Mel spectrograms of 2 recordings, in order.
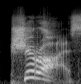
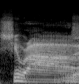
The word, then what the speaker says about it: Sheeraz: contender in the world for the middleweight, Hamza Shiraz. Yes. Hey. You said that right. Did I pronounce that right, Hamza? Yes, you did. You said it with a little finesse. Shiraz.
